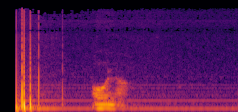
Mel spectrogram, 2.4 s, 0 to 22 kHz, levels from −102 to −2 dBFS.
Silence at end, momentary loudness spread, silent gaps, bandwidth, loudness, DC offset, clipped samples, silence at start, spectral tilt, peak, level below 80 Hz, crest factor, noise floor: 0.2 s; 26 LU; none; 16.5 kHz; -28 LUFS; under 0.1%; under 0.1%; 0.15 s; -6 dB/octave; -4 dBFS; -46 dBFS; 28 dB; -50 dBFS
